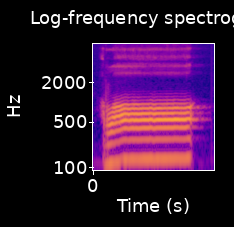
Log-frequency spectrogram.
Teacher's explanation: র আবার বলুন র এর মাখরাজ কোন জায়গা থেকে স্ক্রিনে দেখুন জিহ্বার আগার উল্টা পিঠ তার বরাবর উপরে তালের সঙ্গে লাগিয়ে উচ্চারিত হয় · র হরফটি এখানে আমরা পর উচ্চারণ করব। মোটা করে উচ্চারণ করব। এবং র হরফটি এক আলিফ টেনে পড়ব।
